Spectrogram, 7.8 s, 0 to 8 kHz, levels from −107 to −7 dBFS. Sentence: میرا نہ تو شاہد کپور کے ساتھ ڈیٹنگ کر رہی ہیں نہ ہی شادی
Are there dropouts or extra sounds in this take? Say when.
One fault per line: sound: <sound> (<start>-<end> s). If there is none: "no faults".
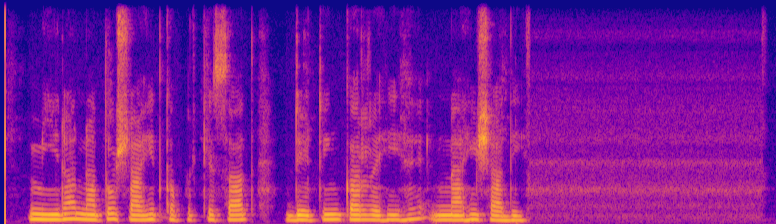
no faults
